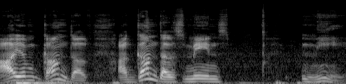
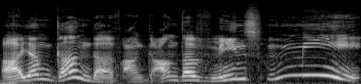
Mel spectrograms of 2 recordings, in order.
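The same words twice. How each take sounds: First: It sounds modest and humble. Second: It sounds grandiose and self-important.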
